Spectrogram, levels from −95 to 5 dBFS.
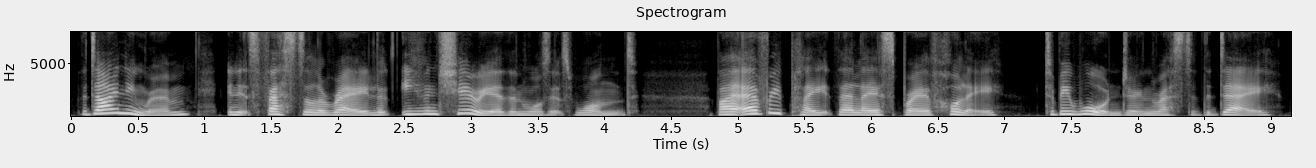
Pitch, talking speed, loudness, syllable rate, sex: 215 Hz, 210 wpm, -20 LUFS, 5.7 syllables/s, female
